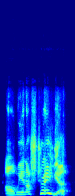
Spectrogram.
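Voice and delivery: high, loud hopeful shout. A narrator's reading. Tom to Stella, climbing down into light, hopeful shout. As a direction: shout it hoping it's true. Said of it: "shouted Tom hopefully".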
